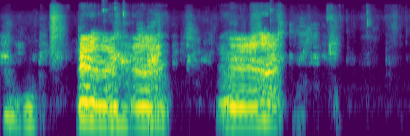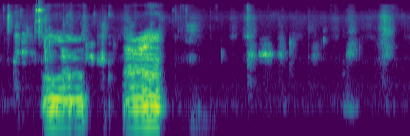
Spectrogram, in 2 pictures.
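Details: Siberian Huskies at play indoors, one male talking with his low-pitched voice while they mouth each other on the floor; four long, groaning, harmonic yowls of about a second each, separated by pauses with faint rustling.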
